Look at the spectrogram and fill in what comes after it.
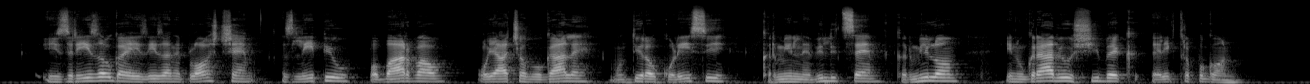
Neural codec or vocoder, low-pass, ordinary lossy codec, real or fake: none; 19.8 kHz; none; real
